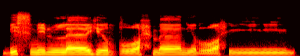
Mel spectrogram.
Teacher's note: যেমন ধরেন বিসমিল্লাহির রহমানির রহিম, এই উচ্চারণটা খুবই ছোট, খুবই ছোট, একেবারে পরিপূর্ণভাবে মি না বলে মি- একেবারে ছোট 1/3 অংশ মি এর উচ্চারণ করা যায় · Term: অকফুবির রৌম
